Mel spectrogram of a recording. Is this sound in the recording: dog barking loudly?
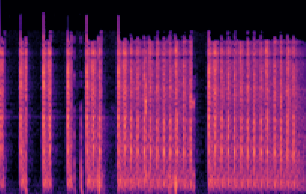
no

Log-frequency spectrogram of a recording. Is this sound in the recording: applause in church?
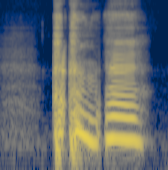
no

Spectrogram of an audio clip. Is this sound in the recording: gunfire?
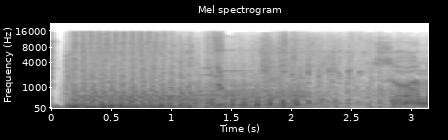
yes

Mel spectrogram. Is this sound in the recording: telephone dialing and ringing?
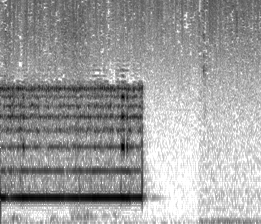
yes

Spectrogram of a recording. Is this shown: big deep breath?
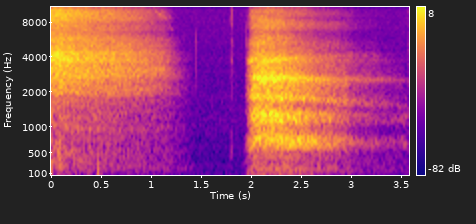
yes

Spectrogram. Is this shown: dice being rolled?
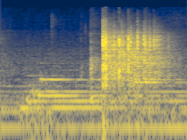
yes

